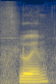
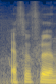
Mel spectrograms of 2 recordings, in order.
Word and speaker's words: phloem: আর ফ্লোয়েম, এফ এ food, F এ ফ্লোয়েম না, sorry, P দিয়ে ফ্লোয়েম, বাট উচ্চারণটা এফ এর মতো, ফ এর মতো।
